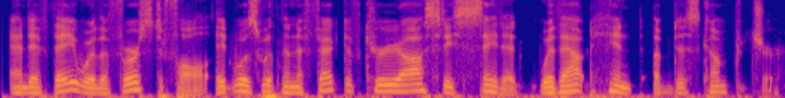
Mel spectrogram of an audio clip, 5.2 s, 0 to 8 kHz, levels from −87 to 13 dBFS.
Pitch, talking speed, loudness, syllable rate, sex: 130 Hz, 230 wpm, -19 LUFS, 6.4 syllables/s, male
